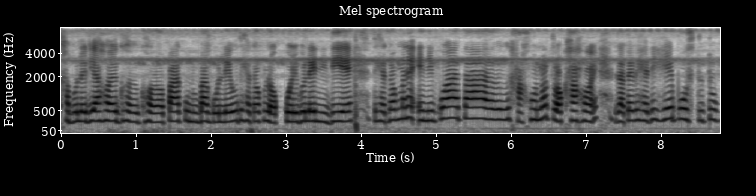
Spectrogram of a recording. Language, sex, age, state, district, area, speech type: Assamese, female, 18-30, Assam, Golaghat, rural, spontaneous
